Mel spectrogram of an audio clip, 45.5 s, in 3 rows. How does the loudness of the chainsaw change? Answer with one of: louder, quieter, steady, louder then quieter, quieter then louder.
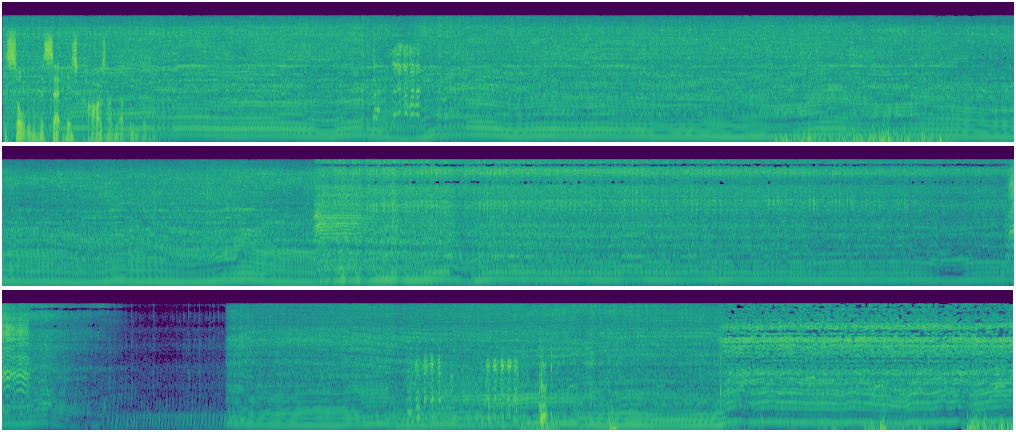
quieter then louder.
